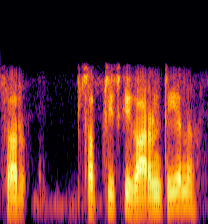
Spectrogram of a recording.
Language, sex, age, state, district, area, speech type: Hindi, male, 18-30, Rajasthan, Bharatpur, rural, conversation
